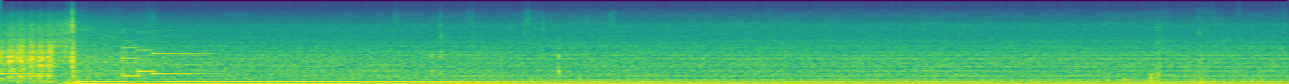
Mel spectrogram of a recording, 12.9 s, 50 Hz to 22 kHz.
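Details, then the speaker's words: 2011 Ford F-150 5.0 V8, about 225,000 miles, cold start after cleaning a dirty throttle body to cure a rough idle. A quick catch, then a steady fast idle around 1000 rpm with no misses. Normal cold start and fast idle. "So right now, this is a cold start, so it's doing about 1,000 RPM."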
